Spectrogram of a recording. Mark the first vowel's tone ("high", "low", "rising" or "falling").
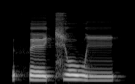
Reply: low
